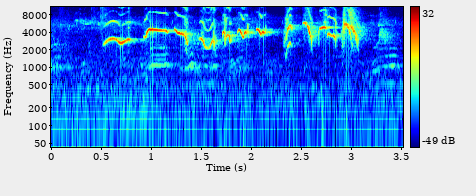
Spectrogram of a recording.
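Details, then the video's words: Female Oriental magpie-robin singing, a call used to excite males: a quick string of clear, varied whistles and sliding chirps, about a dozen notes in under three seconds, high-pitched and bright. "Choè than mái kích trống hay nhất"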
